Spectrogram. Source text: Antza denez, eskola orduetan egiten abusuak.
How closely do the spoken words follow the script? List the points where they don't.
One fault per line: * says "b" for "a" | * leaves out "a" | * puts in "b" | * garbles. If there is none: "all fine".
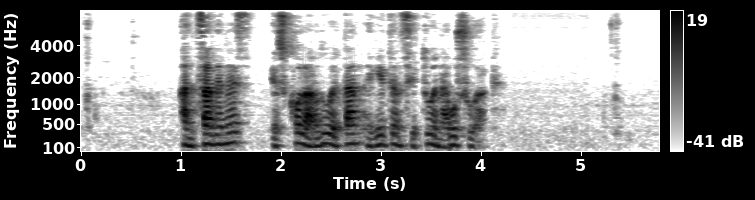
* puts in "zituen"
